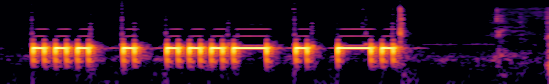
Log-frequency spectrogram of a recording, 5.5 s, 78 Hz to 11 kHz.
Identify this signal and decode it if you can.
Morse code, heard as a keyed tone, about 11 wpm, 660 Hz. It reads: SEVEN
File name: jh8cbh / 2021cw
